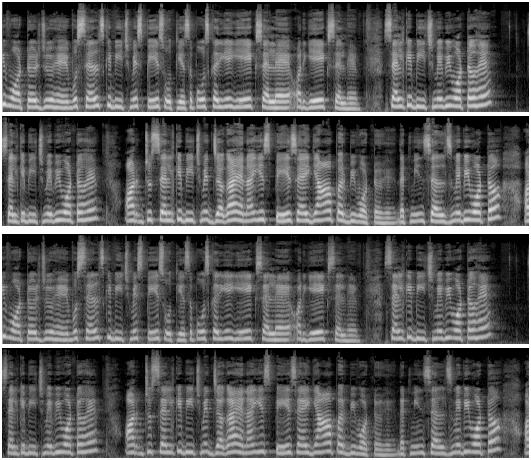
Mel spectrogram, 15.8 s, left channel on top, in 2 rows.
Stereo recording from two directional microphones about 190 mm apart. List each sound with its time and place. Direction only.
0.0 s a woman's voice: 15° left (ahead or behind)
